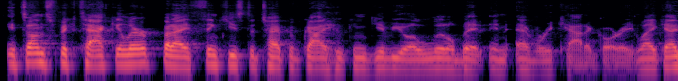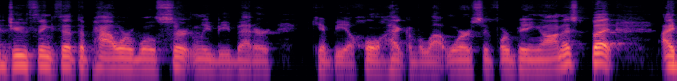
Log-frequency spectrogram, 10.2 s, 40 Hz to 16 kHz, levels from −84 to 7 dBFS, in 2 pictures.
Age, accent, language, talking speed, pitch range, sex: 30-49, American, English, 275 wpm, 105-140 Hz, male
